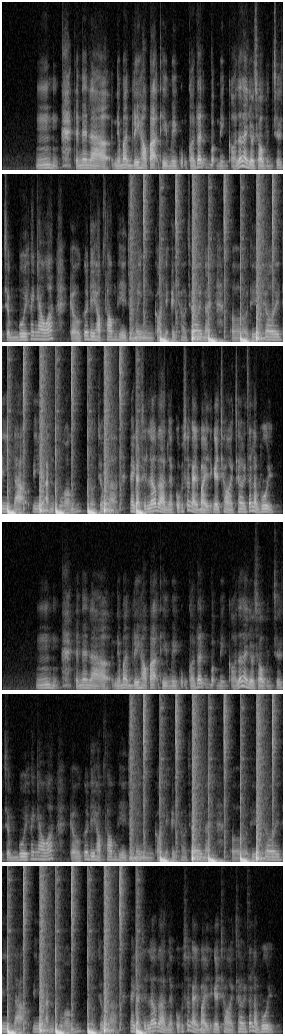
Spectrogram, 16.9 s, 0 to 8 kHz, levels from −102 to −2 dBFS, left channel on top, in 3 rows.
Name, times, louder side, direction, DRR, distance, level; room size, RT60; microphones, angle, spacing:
voice 1, 0.7-16.7, left 4 dB, 60° left, 0.8 m, -35 dB
sound 1, 8.2-8.5 8.8-9.1 9.4-10.1 10.4-11.1 11.3-11.7 12.0-12.7 12.9-13.6 13.9-14.1, equal, 5° right, 0.7 m, -23 dB
11.5 x 8.5 x 7.6 m
head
